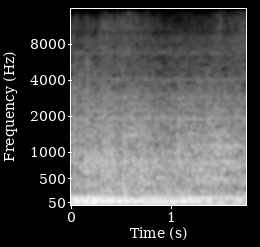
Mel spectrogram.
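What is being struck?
Nothing is struck.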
